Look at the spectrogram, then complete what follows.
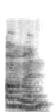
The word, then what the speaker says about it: umun: For woman, it's umun.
